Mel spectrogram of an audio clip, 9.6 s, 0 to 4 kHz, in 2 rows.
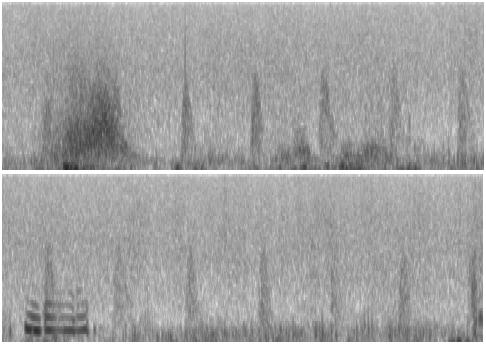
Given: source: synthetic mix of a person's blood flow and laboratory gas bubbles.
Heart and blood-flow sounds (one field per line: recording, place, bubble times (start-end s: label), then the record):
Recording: Doppler ultrasound of blood flow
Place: subclavian vein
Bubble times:
9.51-9.64 s: bubbles
From the record:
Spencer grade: 1 (occasional bubble signal discernible with the cardiac motion signal, with majority of cardiac periods free of bubbles)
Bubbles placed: anywhere in the cardiac cycle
